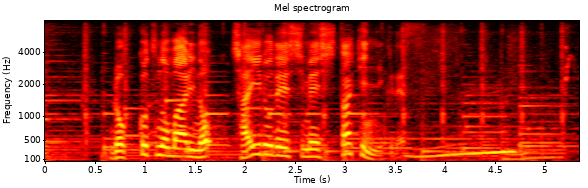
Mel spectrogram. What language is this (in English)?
Japanese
